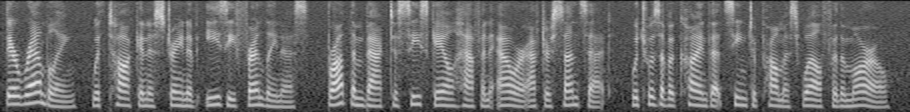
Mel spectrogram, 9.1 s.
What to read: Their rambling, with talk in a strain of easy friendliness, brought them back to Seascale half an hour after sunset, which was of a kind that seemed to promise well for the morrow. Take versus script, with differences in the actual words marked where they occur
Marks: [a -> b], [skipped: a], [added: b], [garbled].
Their rambling, with talk in a strain of easy friendliness, brought them back to Seascale half an hour after sunset, which was of a kind that seemed to promise well for the morrow.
